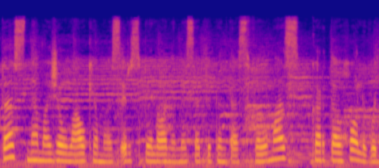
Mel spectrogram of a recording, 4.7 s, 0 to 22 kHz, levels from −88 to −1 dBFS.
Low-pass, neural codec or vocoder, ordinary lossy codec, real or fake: 14.4 kHz; none; MP3, 96 kbps; real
